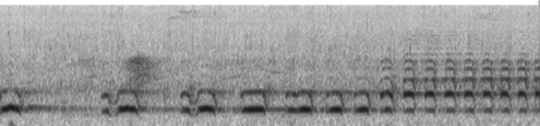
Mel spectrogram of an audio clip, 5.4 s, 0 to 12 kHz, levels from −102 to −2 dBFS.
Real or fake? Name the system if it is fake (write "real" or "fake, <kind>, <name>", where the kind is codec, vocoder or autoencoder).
real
